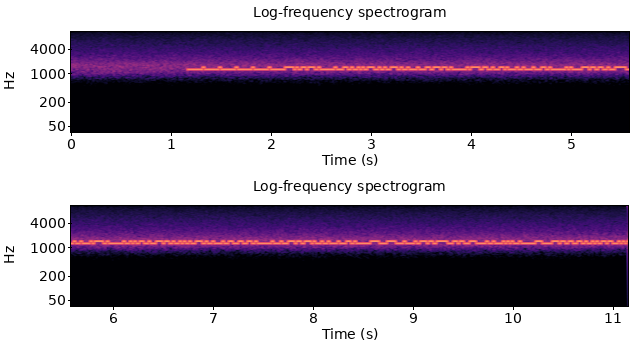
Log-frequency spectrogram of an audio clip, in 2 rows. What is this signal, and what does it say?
RTTY (45.45 baud, 170 Hz shift), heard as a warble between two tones, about 1360 Hz centre, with radio static and a narrow filter. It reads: UJNA7 EPG7X PT3JP JA28Q H7OOK TLM6M …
